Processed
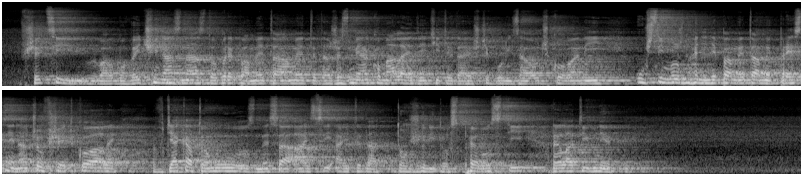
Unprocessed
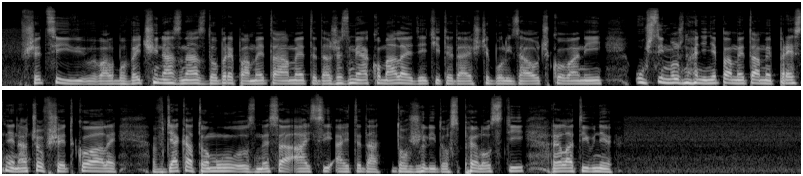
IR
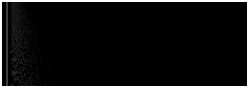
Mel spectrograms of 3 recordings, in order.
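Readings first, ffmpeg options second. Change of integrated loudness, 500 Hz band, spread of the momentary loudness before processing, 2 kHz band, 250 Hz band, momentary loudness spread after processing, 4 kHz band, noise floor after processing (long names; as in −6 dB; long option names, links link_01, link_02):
+5.0 dB, +5.5 dB, 5 LU, +5.5 dB, +5.0 dB, 5 LU, +5.5 dB, −41 dBFS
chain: -filter_complex "[1:a]atrim=start_sample=2205[link_01];[0:a][link_01]afir=irnorm=-1:irlink=0,volume=7.5dB"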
